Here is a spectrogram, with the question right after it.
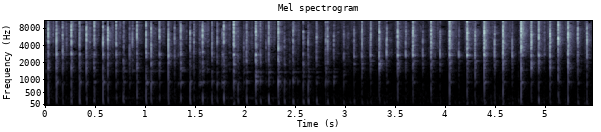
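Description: A tall AriZona aluminum tea can is tapped rapidly with fingertips and nails on its side and lid. The result is a dense stream of about 50 short, dry, bright metallic clicks, each dying away almost instantly, with almost no low end.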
